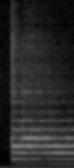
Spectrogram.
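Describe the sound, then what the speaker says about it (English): A clock tower bell in the Katawa Shoujo visual novel strikes once, a bright sustained metallic tone with ringing overtones that begins abruptly and hangs without decay through the short moment. "The clock tower bell rings,"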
